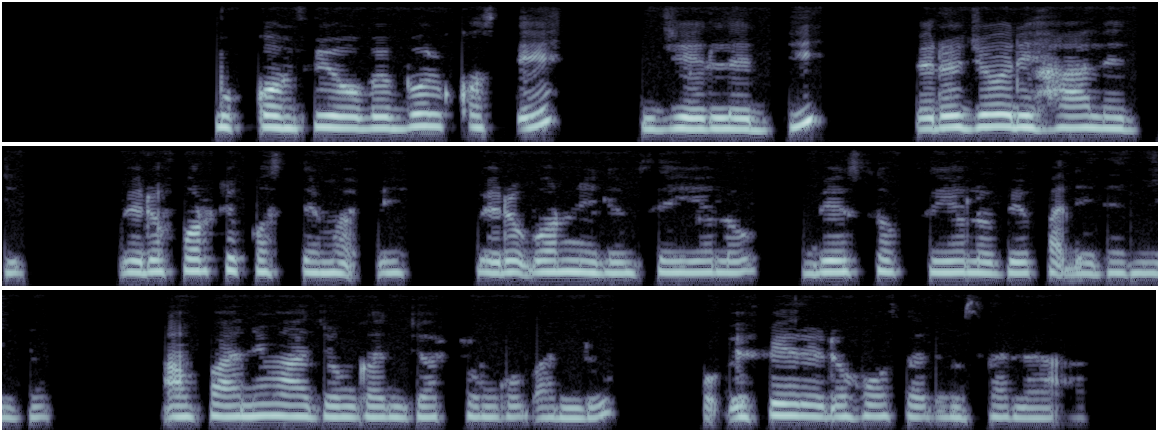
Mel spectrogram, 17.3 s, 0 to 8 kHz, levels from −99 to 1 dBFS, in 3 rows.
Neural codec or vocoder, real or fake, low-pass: none; real; 7.2 kHz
